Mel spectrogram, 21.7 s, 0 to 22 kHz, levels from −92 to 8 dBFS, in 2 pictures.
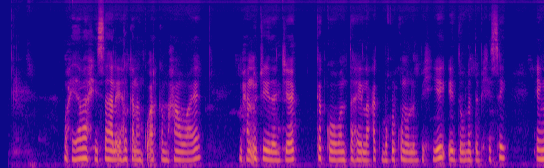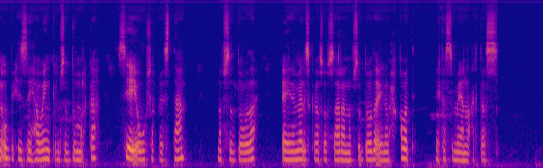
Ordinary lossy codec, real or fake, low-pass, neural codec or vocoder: none; real; none; none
